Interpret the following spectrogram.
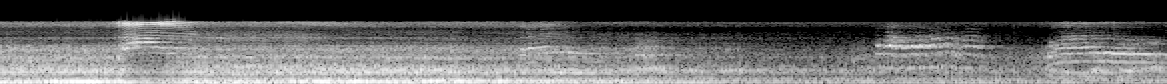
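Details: Siamese cat playing among piles of wooden chairs, giving a few short, rising-and-falling meows spaced several seconds apart, over a steady low rumble with a person talking softly nearby.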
